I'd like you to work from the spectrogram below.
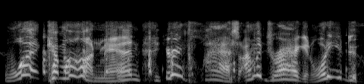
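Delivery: high, hammed-up indignant protest; mock exasperation. Mock outrage at daughter's text.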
